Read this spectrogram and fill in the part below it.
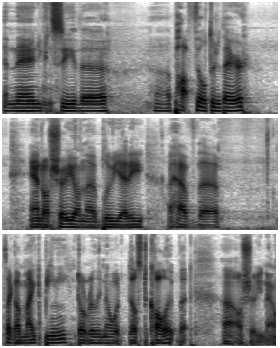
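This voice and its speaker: A man's very deep, low voice at a moderate pace, with fairly even intonation and long, frequent pauses. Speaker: gaming streamer and YouTuber. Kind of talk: equipment walkthrough. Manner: loud; casual, with fillers.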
